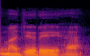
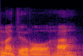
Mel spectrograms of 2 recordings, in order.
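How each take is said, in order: First: The vowel after r is an e sound. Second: The vowel after r is an open a sound. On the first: This is how the word is actually recited. "tetapi dibaca majreha" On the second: This is how the word is written. "tulisannya majroha"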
